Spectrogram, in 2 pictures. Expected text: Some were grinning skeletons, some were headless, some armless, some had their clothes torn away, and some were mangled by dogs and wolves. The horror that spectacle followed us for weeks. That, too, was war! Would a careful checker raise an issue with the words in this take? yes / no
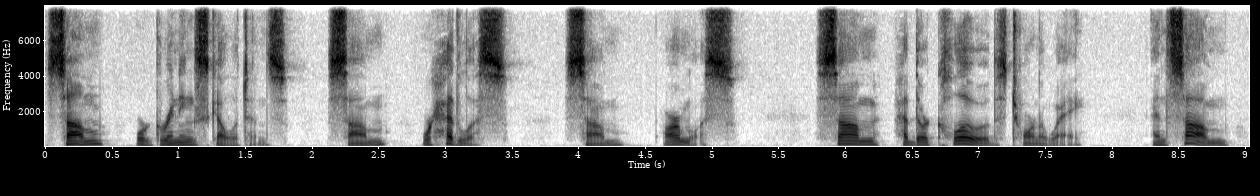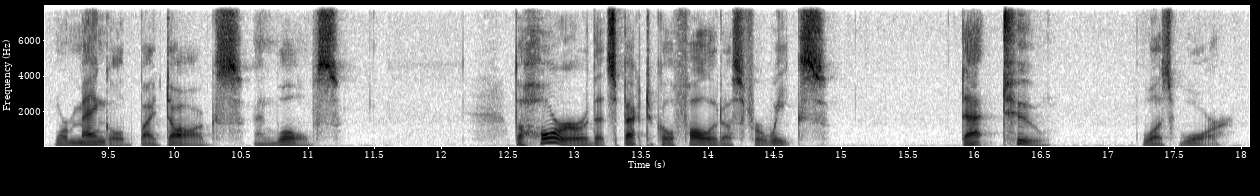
no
